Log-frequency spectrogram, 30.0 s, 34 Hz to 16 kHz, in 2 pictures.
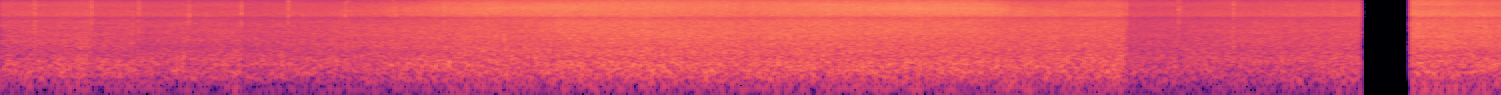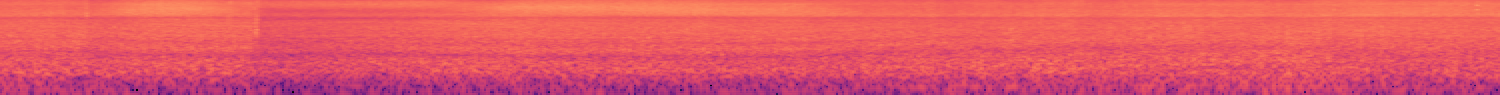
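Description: Steady rush of falling and flowing water from the Nunobiki Falls and their mountain stream, growing louder a few seconds in. The sound cuts out completely for a moment about 14 seconds in.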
